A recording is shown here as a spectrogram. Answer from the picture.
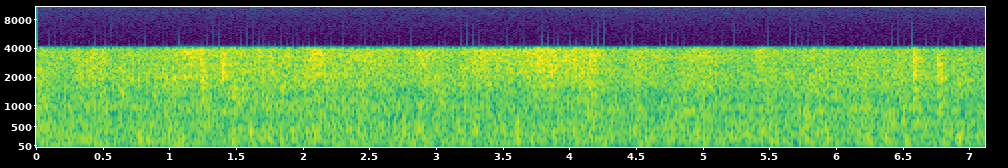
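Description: Freight train rolling past: a steady rumble of wheels on rail, with a few short clicks about a second in and near the end.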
